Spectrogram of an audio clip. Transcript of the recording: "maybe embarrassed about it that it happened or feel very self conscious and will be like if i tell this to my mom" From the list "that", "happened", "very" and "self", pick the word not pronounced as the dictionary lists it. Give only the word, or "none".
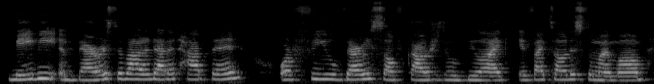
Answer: none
